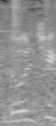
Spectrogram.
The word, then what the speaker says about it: Dolce: इसको प्रोनाउंस कैसे करते हैं? डोल्चे या डोल्चे? डोल्चे कहते हैं।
